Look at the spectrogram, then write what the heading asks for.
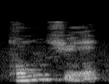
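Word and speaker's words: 同学: ஸோ எக்ஸ் வரும்போது அந்த SH ஷி அந்த மாதிரி வருது. அடுத்து UA ஷே. அந்த நம்ம ஈக்குவல் பார்த்தது ஷே. தொங் தொங் 8 தொங் தொங் தொங் ஷே தொங் ஷே தொங் ஷே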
